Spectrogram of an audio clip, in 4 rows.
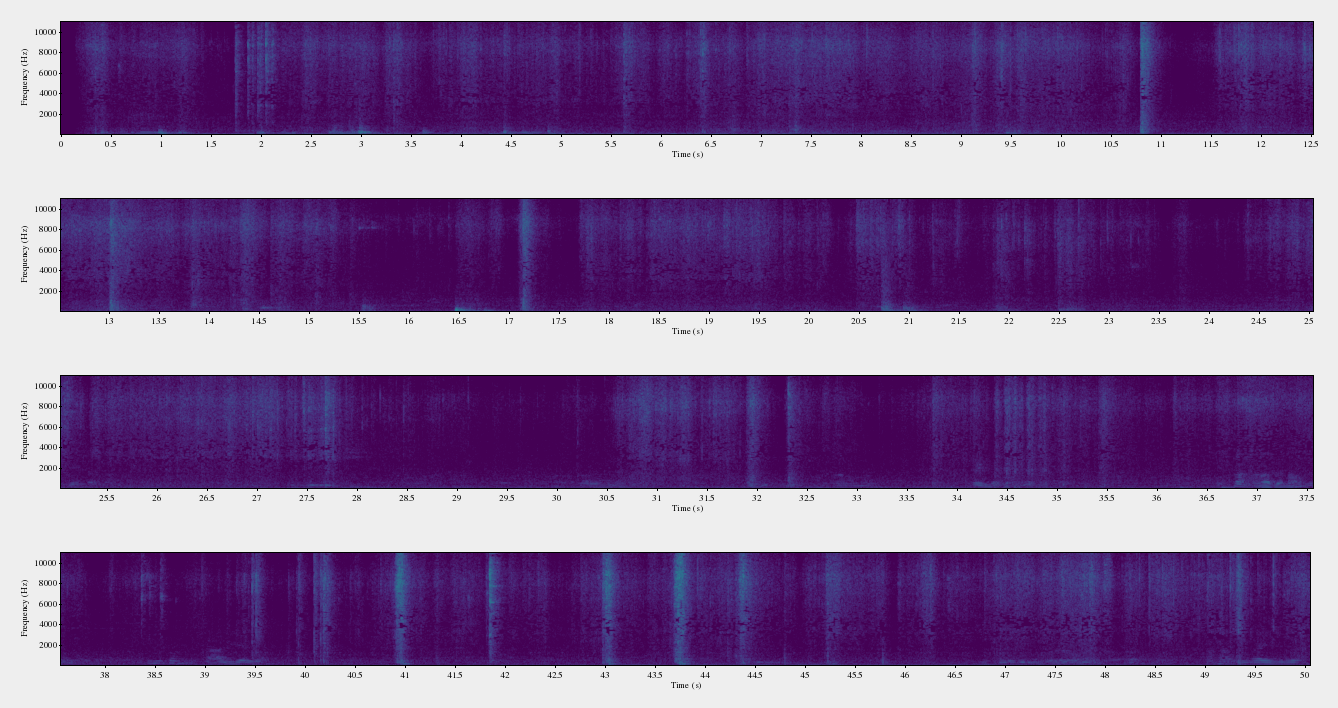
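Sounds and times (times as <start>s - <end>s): plastic packaging crinkling: 0.2s - 29.2s, 30.0s - 50.0s.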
